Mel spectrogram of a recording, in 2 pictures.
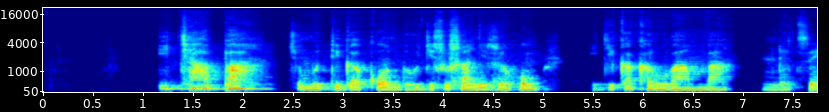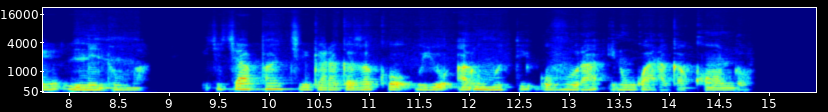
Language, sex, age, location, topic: Kinyarwanda, male, 18-24, Kigali, health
